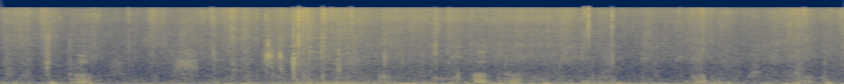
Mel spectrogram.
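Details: Young wild boars roaming in a group, heard as scattered low, short grunts among constant rustling, trampling and crackling noise.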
